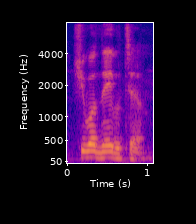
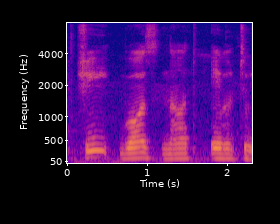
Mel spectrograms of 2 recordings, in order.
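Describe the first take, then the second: First: The words run together as one sound. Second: Each word is said separately and fully. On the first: "एक word, एक उच्चार, एक ध्वनि, एक sound"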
